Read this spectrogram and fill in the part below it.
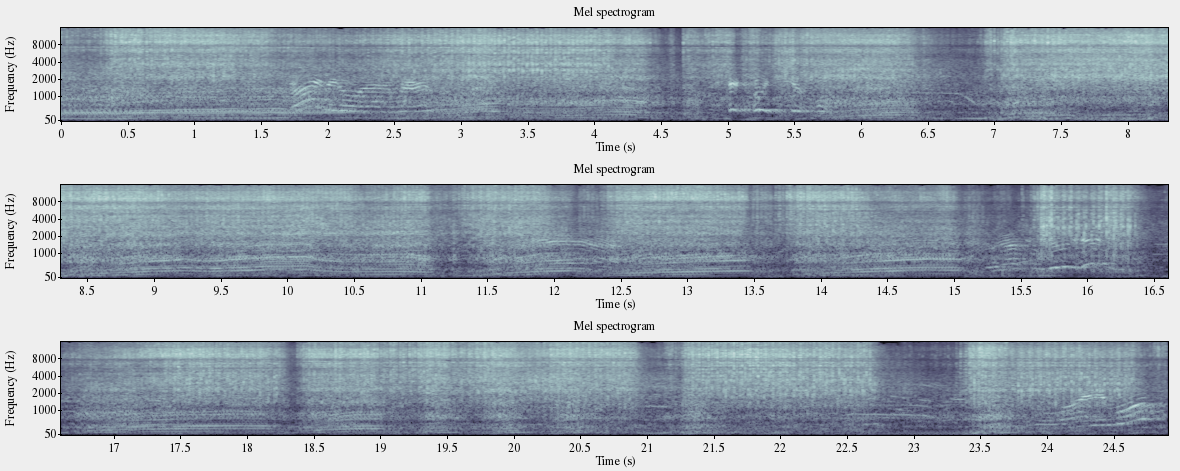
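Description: Car engines rev loudly, rising and falling over and over.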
